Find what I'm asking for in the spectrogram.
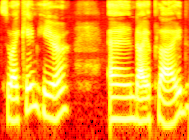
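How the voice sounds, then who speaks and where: Spoken at a very slow pace with a non-native accent, the voice has a dark, mellow tone, ordinary pitch variation, and a dry, close sound with no echo over a quiet background. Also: woman. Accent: noticeable foreign. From Malta. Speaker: retired teacher. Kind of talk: oral history interview.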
